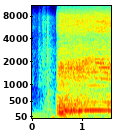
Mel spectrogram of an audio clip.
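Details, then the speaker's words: Mitsubishi Evo IX rolled back and forth in neutral: a sudden low groaning, droning rub as the tire rubs on the strut assembly resting against it. "The strut assembly is resting on the tire. So not good."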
